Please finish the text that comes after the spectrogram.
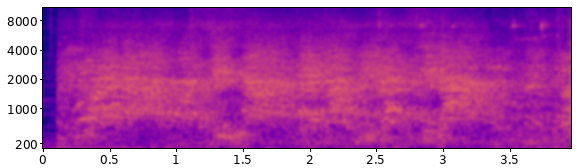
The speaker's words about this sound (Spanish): Gritos que han encontrado su respuesta en otro grupo de estudiantes que defendía a la presidenta madrileña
